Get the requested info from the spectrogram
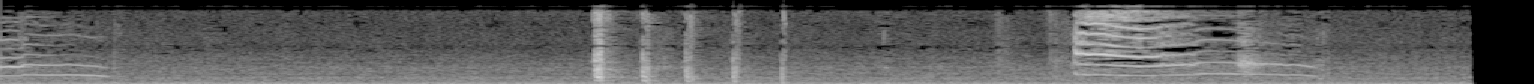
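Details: Domestic cat, a mother cat playing and talking with her kittens: a brief high mew at the start, then a series of sharp clicks and knocks, followed by a louder wavering meow with rich harmonics against steady background hiss.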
